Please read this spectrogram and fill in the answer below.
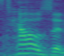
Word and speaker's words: Talzin: I just say Tzin. No, no, no. It's It's Talzin. I'm pretty sure it's Talzin.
